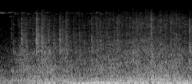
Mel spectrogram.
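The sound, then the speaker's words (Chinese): A steady mechanical rumble with rattling, clanking metal as an elevator jolts, the low grinding sustained throughout with scattered sharper knocks on top; no voices. “导师电梯抖了一下，”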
